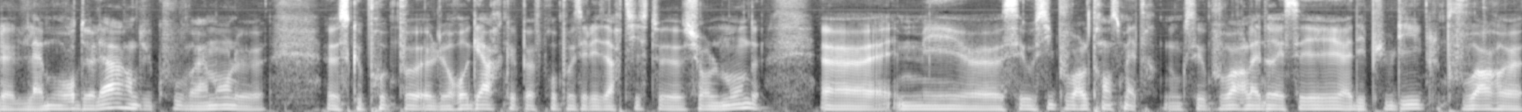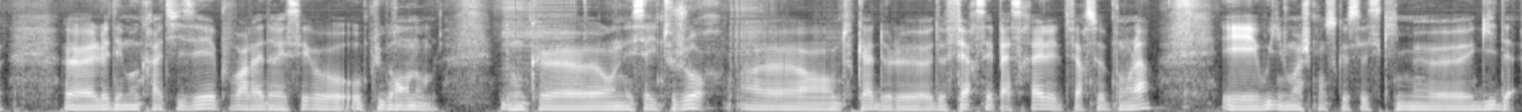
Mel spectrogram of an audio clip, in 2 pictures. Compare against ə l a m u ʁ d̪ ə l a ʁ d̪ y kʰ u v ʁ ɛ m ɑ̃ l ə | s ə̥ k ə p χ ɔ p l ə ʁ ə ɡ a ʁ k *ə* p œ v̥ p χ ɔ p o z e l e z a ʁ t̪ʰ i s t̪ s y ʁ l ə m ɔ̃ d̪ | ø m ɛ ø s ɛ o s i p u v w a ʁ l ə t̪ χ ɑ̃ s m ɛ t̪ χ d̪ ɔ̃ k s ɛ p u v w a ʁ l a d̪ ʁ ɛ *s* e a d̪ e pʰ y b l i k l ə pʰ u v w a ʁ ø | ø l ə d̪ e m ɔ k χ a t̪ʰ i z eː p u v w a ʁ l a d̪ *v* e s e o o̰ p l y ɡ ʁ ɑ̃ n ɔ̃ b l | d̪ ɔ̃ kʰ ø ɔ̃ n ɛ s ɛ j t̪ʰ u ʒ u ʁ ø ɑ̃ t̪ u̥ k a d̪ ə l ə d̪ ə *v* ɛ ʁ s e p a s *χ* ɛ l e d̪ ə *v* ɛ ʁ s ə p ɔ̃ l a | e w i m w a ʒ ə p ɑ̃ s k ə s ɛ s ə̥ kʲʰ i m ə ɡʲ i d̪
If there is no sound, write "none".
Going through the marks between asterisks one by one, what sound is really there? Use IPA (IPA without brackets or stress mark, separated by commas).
ə, s, ʁ, f, χ, f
